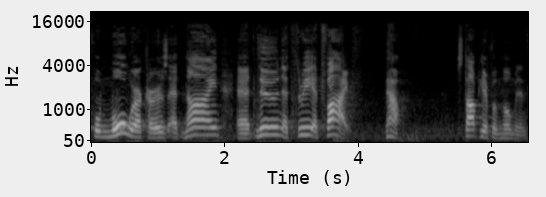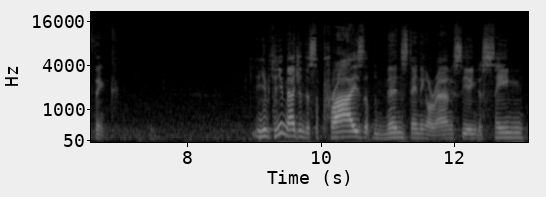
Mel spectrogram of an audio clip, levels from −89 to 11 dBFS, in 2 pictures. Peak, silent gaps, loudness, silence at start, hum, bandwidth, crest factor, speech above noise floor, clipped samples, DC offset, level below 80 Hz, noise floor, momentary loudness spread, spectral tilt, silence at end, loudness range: -12 dBFS; none; -33 LUFS; 0.05 s; none; 15 kHz; 22 dB; 34 dB; under 0.1%; under 0.1%; -80 dBFS; -67 dBFS; 17 LU; -4 dB/octave; 0.1 s; 14 LU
